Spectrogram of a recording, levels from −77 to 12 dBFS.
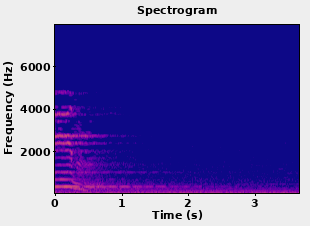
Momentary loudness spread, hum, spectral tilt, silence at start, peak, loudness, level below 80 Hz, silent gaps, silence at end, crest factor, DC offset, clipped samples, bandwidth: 18 LU; none; -8.5 dB/octave; 0 s; -20 dBFS; -41 LUFS; -48 dBFS; none; 0 s; 20 dB; 0.1%; under 0.1%; 5.2 kHz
